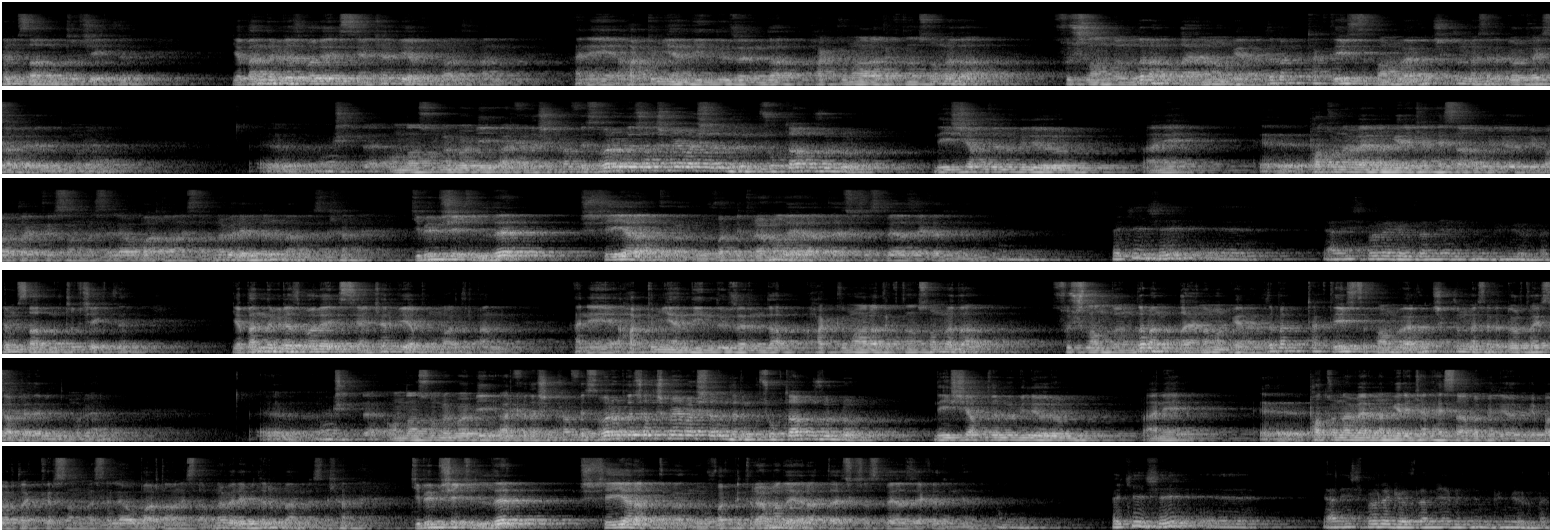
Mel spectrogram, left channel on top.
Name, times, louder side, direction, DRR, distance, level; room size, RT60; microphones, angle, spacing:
voice 1, 0.0-1.3 2.3-5.1 5.7-9.8 10.5-16.6 18.0-24.1 24.8-26.3 26.9-27.4 28.0-34.7 35.1-36.1 36.7-40.7, equal, 30° right, 0 dB, 0.8 m, -24 dB
voice 2, 2.5-3.0 18.6-18.9 40.9-41.2 42.1-43.5 44.2-46.4, right 2 dB, 90° right, 3 dB, 0.8 m, -27 dB
12.0 x 4.7 x 3.9 m, 2.3 s
head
